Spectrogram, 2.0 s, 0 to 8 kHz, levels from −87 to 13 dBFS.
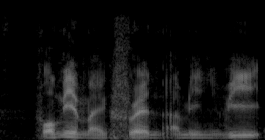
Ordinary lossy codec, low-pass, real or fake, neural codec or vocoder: none; 7.2 kHz; fake; codec, 24 kHz, 6 kbps, HILCodec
